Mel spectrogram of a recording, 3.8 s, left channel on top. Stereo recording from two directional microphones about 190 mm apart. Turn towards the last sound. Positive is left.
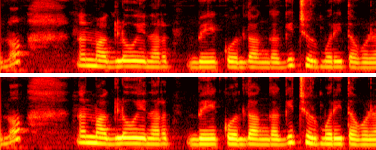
turn(degrees=-20)  # may be behind; listen again after turning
